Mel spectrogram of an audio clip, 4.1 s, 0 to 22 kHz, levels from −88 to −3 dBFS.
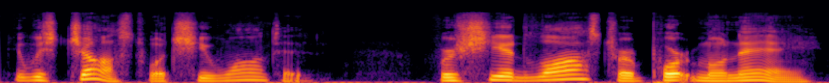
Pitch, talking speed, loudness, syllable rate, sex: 145 Hz, 190 wpm, -18 LUFS, 4.6 syllables/s, male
